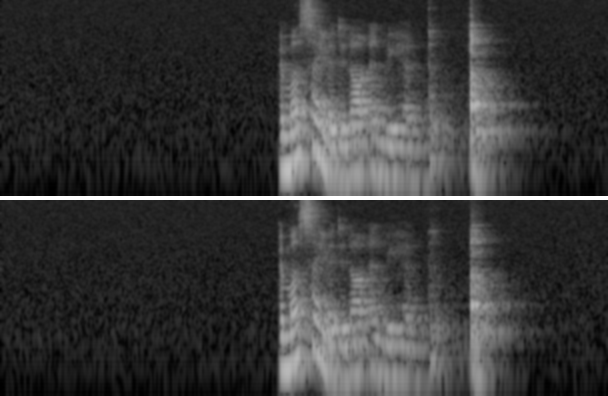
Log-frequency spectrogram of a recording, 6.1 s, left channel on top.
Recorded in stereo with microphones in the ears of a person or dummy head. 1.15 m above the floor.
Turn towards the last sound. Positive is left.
turn(degrees=45)  # may be behind; listen again after turning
